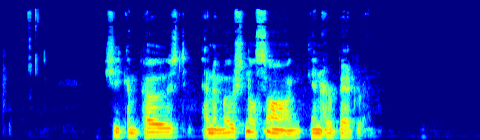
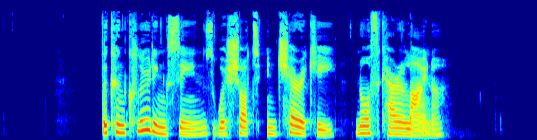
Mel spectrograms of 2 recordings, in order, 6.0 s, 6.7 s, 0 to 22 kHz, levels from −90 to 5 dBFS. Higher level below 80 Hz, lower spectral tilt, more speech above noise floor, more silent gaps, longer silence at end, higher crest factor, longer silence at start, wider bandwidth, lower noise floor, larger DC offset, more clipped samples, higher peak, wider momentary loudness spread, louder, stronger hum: about the same, -64 dBFS vs -66 dBFS; first, -6 dB/octave vs -4 dB/octave; second, 62 dB vs 68 dB; neither; first, 1.45 s vs 1.2 s; about the same, 18 dB vs 18 dB; second, 0.35 s vs 1.25 s; about the same, 16.5 kHz vs 16 kHz; about the same, -83 dBFS vs -86 dBFS; neither; neither; second, -6 dBFS vs -2 dBFS; about the same, 11 LU vs 11 LU; second, -22 LUFS vs -19 LUFS; neither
